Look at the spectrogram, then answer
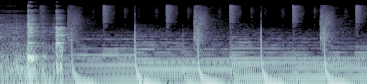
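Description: A metal lid clatters onto a pot of frying Nigerian pepper stew with a few sharp clinks, followed by a ringing metallic hum that rings and fades after each tap.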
